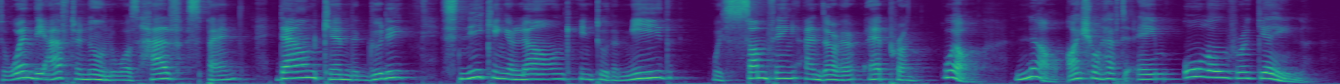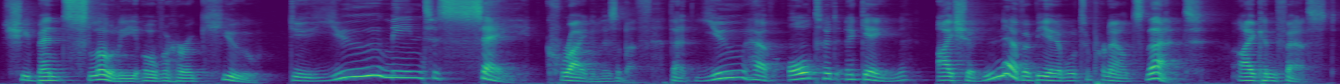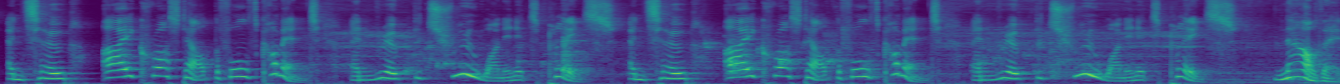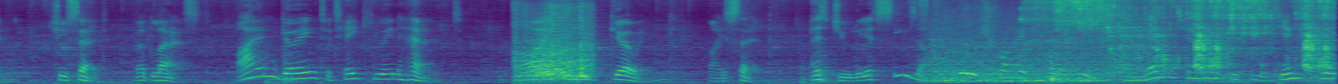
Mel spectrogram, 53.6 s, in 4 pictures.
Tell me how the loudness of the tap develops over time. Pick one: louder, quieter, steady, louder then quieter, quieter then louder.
quieter then louder.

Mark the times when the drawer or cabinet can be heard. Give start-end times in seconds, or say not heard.
45.4-46.2.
